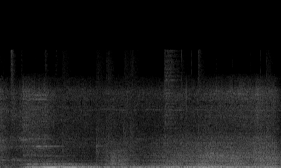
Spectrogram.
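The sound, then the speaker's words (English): A steady engine rumble, like a car driving past or along, fills the whole stretch with low droning and road noise at a moderate, constant level, with no voices. “She took the car.”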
